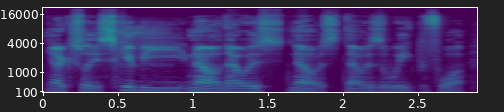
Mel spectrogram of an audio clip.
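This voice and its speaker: A man's voice: mid-range voice, fairly quick, no room sound. A man co-hosting a podcast, an easygoing storyteller who laughs often and swears. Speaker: podcast co-host. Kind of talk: casual chat.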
